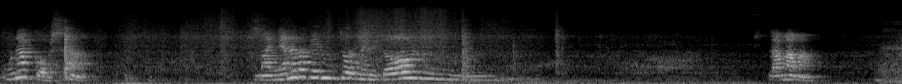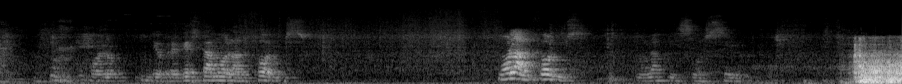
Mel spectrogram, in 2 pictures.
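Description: Young women speak with feeling in turns.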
